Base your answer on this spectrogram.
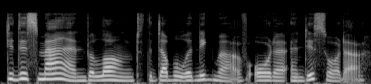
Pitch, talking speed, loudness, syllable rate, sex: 195 Hz, 195 wpm, -18 LUFS, 5.3 syllables/s, female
